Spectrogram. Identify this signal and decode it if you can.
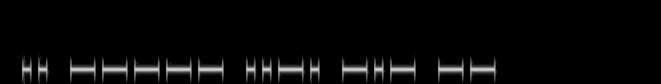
Morse code, heard as a keyed tone, about 16 wpm, 700 Hz. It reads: I0FKM
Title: DXCC-100 Call Signs - 5 Characters - Repeated 3x - 15wpm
